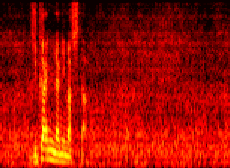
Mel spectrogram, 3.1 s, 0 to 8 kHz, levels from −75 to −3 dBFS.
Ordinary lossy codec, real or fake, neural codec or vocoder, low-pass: none; fake; codec, 16 kHz, 4.8 kbps, FACodec; none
